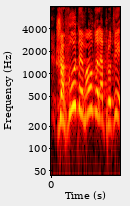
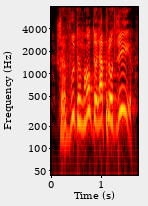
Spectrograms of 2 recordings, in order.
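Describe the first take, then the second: First: Higher and louder, breaking into a laugh; louder repeated demand. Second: A firm, raised teacher's demand; stern professor ordering applause. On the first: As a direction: push the order harder and laugh through it. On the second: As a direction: insist the class applaud. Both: Retold or imitated. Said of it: "il chicane les étudiants".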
